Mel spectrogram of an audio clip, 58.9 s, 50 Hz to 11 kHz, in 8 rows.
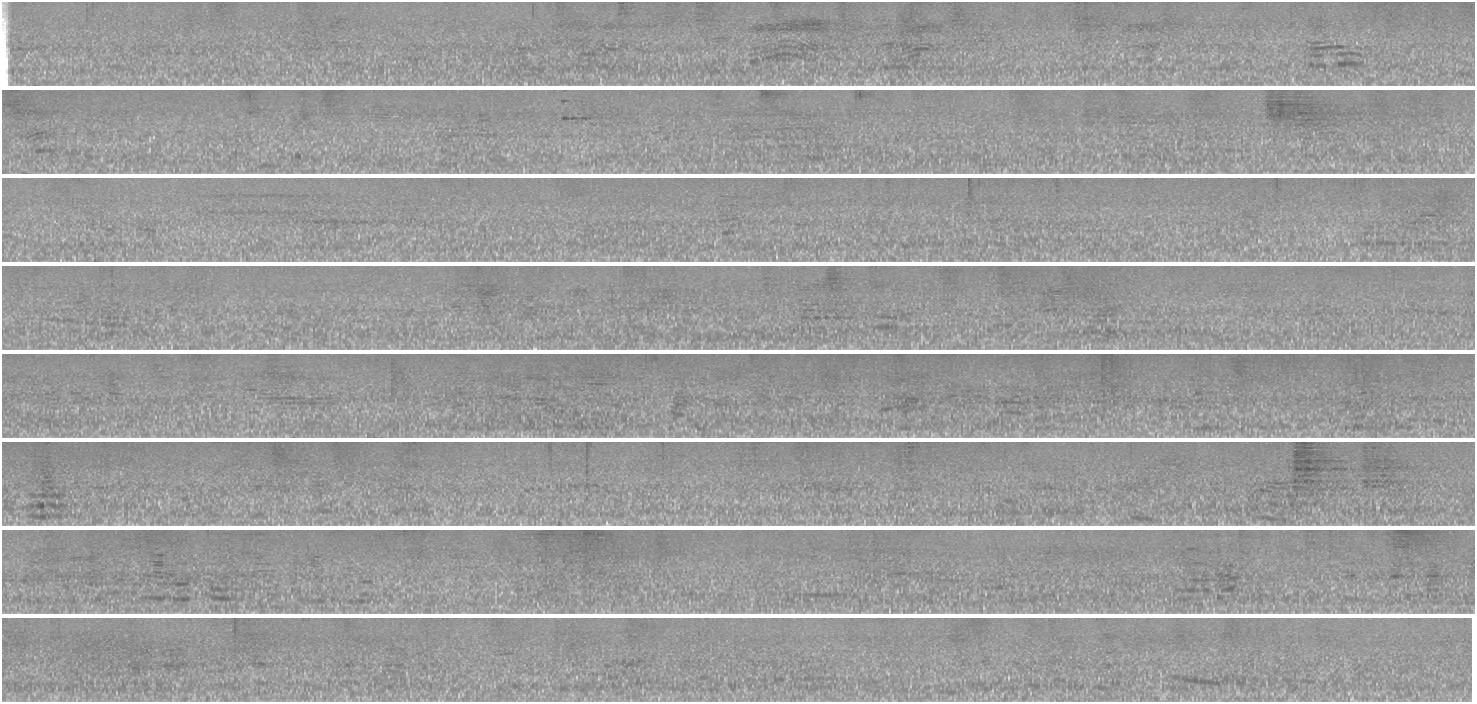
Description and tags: Crowd of people in a mall, in the food court.
Personas en un centro comercial en la zona de comidas
Recorded with Zoom H1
